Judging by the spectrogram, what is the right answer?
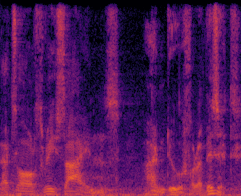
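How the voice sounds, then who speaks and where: Using a put-on character voice, a man speaks at a fairly slow pace. Loud background noise runs behind him. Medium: video game. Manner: brusque, terse.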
